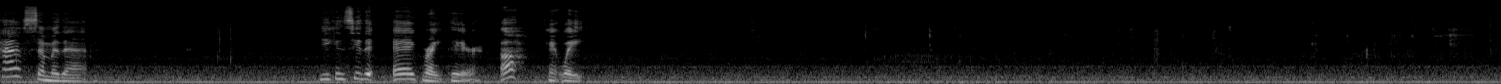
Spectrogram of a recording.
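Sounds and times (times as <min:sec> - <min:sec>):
steady low hum: 0:00.0 - 0:15.0
faint mouth clicks chewing: 0:06.6 - 0:15.0.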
